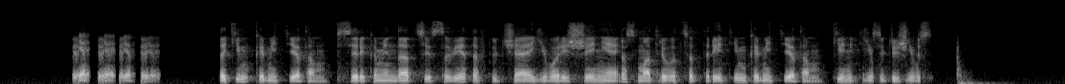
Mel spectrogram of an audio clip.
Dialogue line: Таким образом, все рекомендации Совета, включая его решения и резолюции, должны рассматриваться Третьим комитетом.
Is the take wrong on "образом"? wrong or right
wrong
